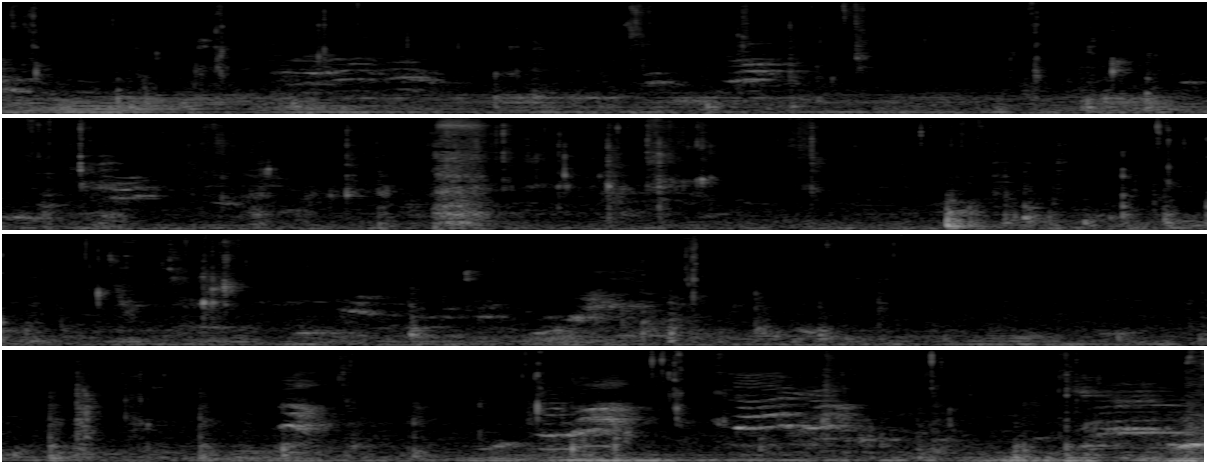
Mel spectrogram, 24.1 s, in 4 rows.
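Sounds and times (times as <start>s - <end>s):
person chewing meat: 0.0s - 13.5s, 20.6s - 23.6s.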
